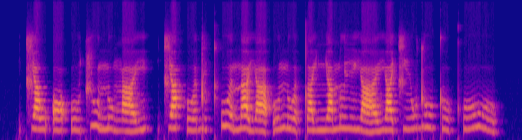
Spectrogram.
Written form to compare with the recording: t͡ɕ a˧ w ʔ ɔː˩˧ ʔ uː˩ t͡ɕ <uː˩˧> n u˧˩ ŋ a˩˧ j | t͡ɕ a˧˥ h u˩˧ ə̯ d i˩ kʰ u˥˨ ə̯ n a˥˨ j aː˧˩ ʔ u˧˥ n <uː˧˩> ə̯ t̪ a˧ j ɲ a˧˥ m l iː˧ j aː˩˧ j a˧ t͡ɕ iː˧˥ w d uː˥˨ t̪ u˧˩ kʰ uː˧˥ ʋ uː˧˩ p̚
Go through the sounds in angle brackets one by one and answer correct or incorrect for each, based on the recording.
incorrect: uː˥˨, incorrect: u˧˩

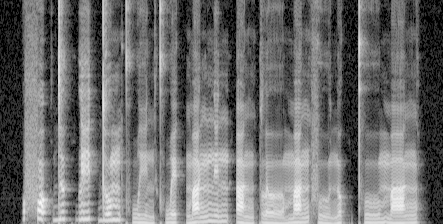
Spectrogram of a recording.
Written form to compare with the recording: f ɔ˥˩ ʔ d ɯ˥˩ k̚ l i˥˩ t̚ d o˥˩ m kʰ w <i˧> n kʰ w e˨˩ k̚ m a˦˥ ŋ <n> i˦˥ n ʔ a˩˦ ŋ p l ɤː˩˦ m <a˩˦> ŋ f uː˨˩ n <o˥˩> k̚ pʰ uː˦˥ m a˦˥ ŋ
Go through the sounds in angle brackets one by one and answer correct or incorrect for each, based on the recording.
incorrect: i˩˦, correct, incorrect: a˦˥, correct

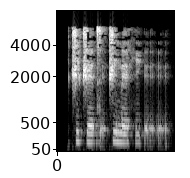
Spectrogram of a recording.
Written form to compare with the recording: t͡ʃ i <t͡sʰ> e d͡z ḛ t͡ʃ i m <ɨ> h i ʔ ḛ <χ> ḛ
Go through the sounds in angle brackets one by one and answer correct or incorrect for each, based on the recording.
incorrect: t͡ʃ, incorrect: e, incorrect: ʔ

